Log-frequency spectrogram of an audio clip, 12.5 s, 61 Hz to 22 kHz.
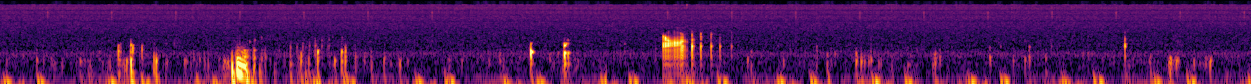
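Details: Stomach growling at night (part 2): quiet gurgles and squeaky rumbling bowel noises at scattered moments over a faint hum.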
